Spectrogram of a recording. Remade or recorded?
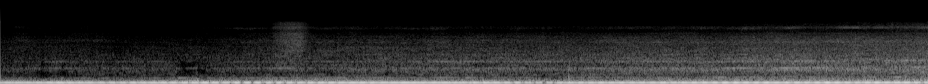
remade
